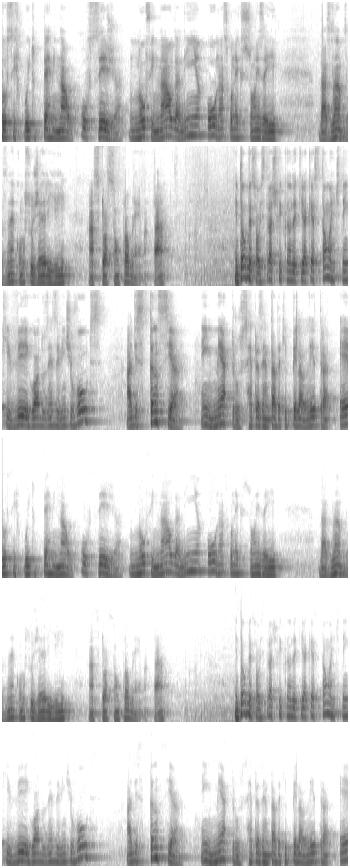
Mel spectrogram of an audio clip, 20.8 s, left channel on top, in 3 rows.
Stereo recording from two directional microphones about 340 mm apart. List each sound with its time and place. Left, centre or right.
0.0 s speech: centre
11.5 s speech: centre
15.3 s speech: left
16.3 s speech: centre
